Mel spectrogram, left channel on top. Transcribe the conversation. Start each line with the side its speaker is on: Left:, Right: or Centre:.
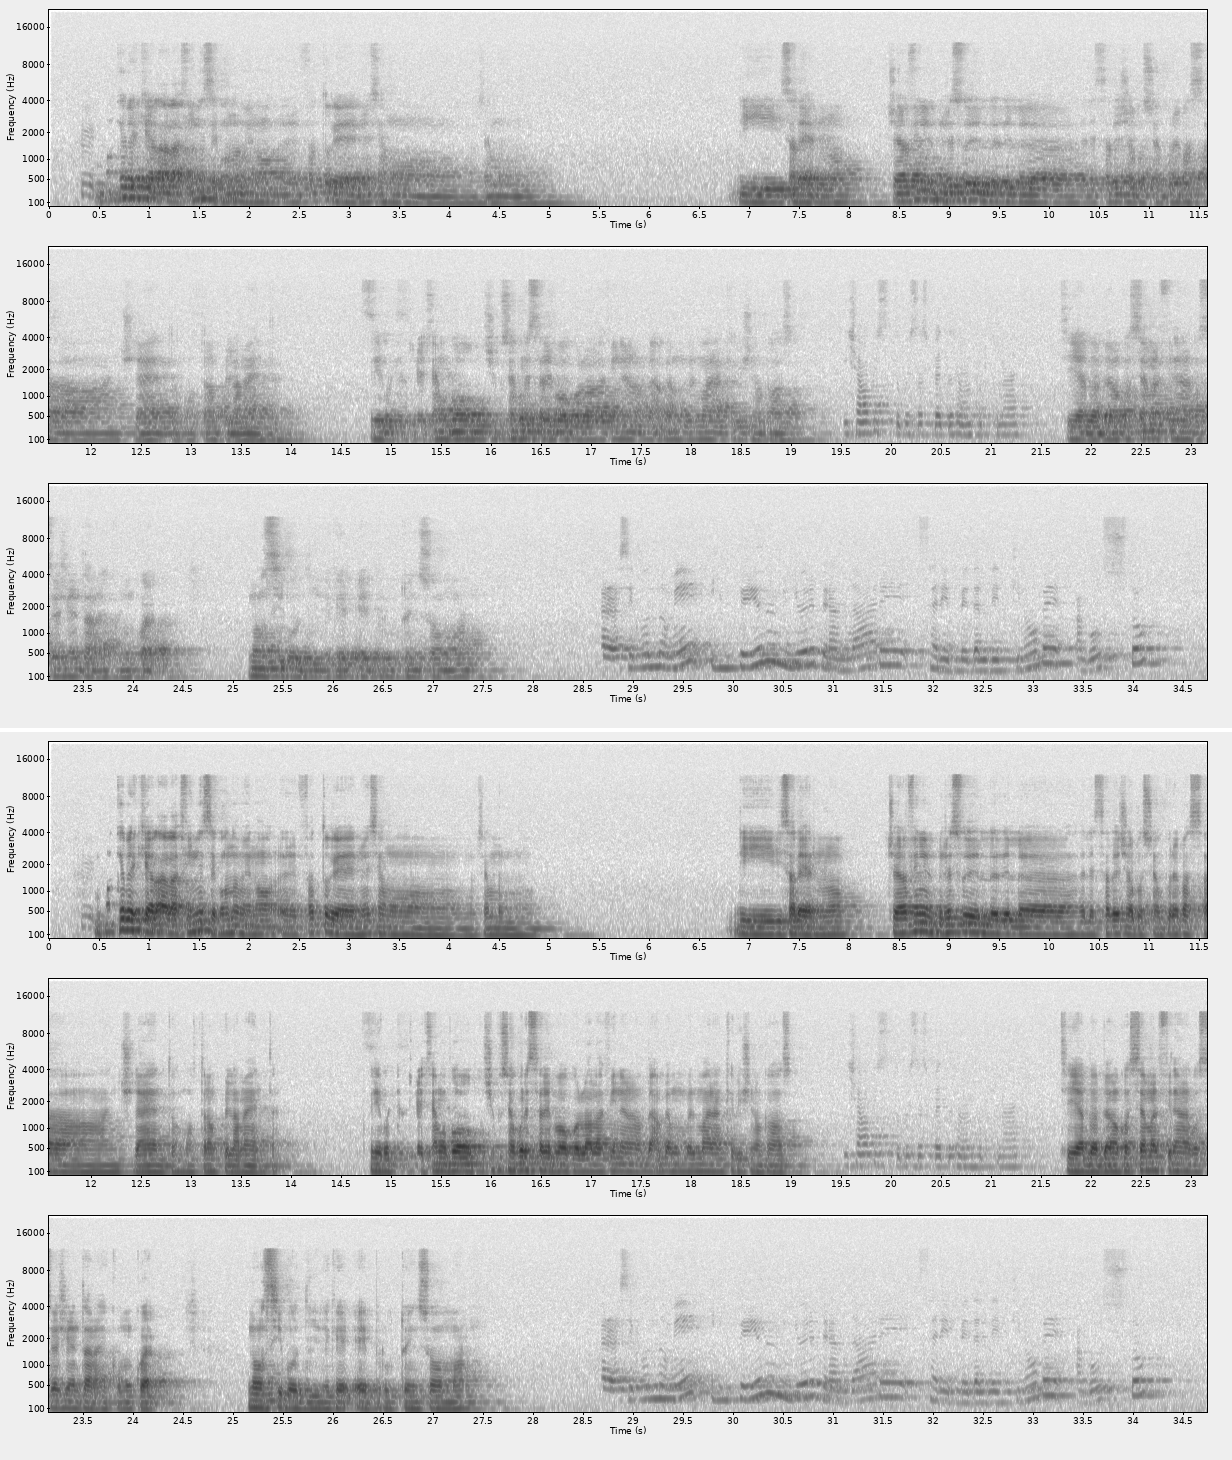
Centre: Mm,
Right: Ma Anche perché alla alla fine, secondo me, no, eh, il fatto che noi siamo, siamo di, di Salerno, no? Cioè, alla fine il resto del- del- dell'estate ce la possiamo pure passare in Cilento, molto tranquillamente.
Centre: Sì,
Right: Quindi possiamo-
Centre: sì,
Right: cioè,
Centre: è
Right: siamo
Centre: vero.
Right: poco, ci possiamo pure stare poco, là alla fine non abbiamo, abbiamo un bel mare anche vicino a casa.
Centre: Diciamo che sotto questo aspetto siamo fortunati.
Right: Sì, vabbè, abbiamo la costiera amalfitana, la costiera cilentana, che comunque non si può dire che è brutto, insomma.
Centre: Allora, secondo me il periodo migliore per andare sarebbe dal 29 agosto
